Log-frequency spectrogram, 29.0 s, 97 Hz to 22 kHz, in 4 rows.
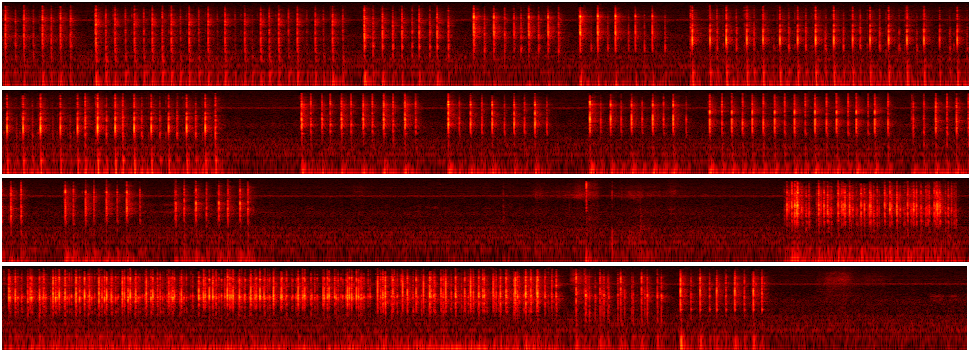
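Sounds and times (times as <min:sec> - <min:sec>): mechanical keyboard typing: 0:00.0 - 0:08.9, 0:09.5 - 0:16.4, 0:20.4 - 0:27.6.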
